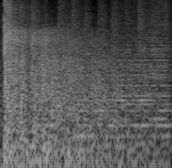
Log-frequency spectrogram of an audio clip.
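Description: A boat blows up in a concussive burst of smoke and flying debris during a game challenge, one loud sharp blast at the start followed by a decaying rumble.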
